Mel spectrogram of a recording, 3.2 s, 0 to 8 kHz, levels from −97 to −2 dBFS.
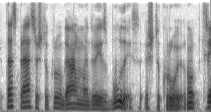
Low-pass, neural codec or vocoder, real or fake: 7.2 kHz; none; real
